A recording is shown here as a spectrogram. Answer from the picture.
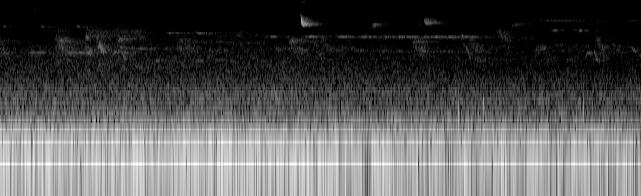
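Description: Outdoor background: a steady low rumble with birds chirping over it, in short downward-sweeping calls repeated every second or so and a few thin, high, held whistles.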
